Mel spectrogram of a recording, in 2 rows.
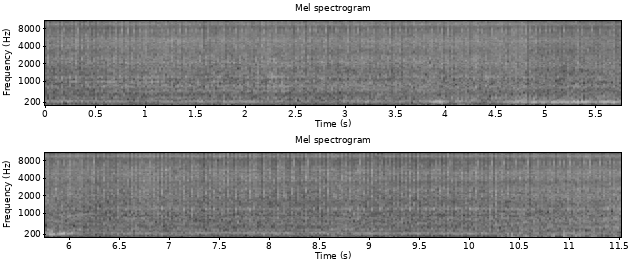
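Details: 1971 Mercury 7.5 outboard after new coils, ignition blocks, water pump and carb cleaning, previously wouldn't idle, now pumping water: bright, buzzy two-stroke note, steady and even with no knocks or misfires; runs smoothly.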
